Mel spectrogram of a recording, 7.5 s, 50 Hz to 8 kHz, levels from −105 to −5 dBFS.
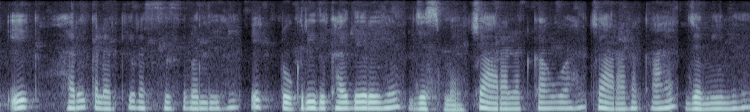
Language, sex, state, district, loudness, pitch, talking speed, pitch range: Hindi, female, Goa, North and South Goa, -32 LUFS, 160 Hz, 190 wpm, 150-170 Hz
